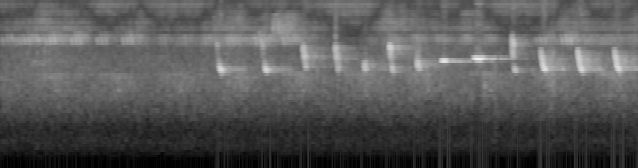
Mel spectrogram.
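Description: Black-headed bulbul giving a run of short, bright whistled notes, about three per second, over a steady high hiss of insects.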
